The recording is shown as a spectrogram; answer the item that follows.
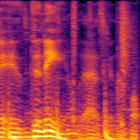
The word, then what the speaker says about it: Denis: The POCs, Denise, is that the French way? Is that the French way of saying it? Denise? French Canadian. He's a guy. Dennis. He's Denis. That's how it's spelled.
